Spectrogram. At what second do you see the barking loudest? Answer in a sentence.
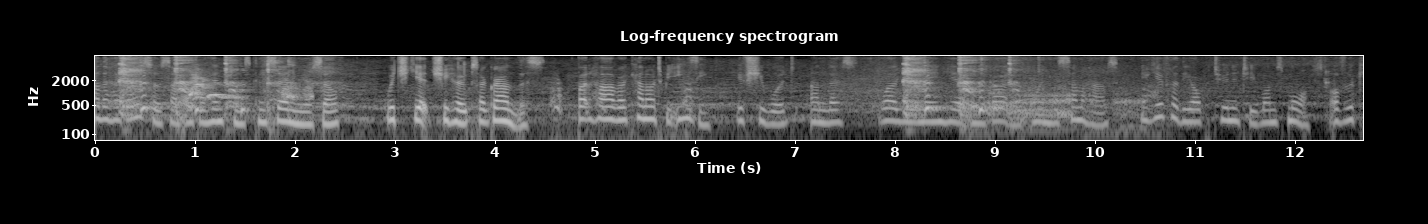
The volume of the barking peaks at 1 second.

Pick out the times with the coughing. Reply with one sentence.
You can hear the coughing from 0.2 to 2.4 s and from 8.1 to 9.3 s.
